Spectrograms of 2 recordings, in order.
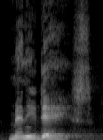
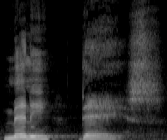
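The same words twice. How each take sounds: First: Said in the usual way. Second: "Many days" stretched slow, leaning on "many"; drawn-out emphasis. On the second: Shown as a demonstration. Pastor stressing to the congregation how long Nehemiah mourned, slow and drawn out. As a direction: draw out "Many days" slowly to make the length felt. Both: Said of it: "It says he did it for how long?".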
